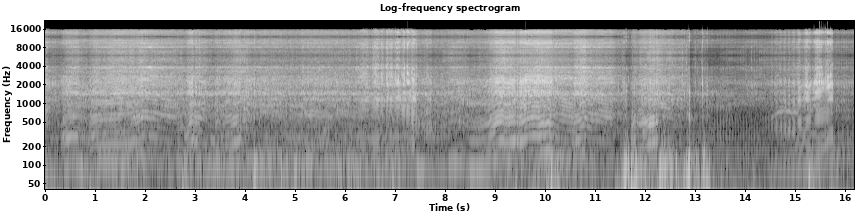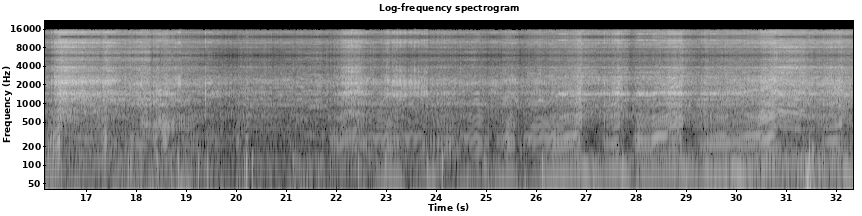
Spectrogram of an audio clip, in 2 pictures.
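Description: Yamaha YZ250 two-stroke single-cylinder motocross engine revving up and down as the bike is ridden around the track, its pitch climbing and falling with each shift and throttle change. The engine is loudest in the first half, with a few low thumps about twelve seconds in, and runs quieter after that. Steady wind hiss sits over it.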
